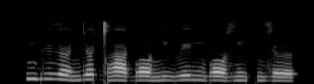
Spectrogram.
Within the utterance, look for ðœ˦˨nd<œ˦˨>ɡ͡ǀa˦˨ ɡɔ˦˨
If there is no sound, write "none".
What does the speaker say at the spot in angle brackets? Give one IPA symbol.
œ˥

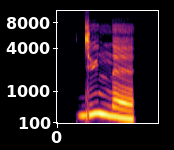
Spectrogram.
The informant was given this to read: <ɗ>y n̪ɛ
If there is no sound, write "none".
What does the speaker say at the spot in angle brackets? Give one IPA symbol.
d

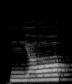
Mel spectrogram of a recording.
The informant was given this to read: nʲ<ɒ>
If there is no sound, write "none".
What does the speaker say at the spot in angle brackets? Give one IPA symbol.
ɒ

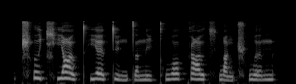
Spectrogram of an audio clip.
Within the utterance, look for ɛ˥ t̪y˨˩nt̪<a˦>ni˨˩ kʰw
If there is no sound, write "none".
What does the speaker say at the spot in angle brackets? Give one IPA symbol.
a˦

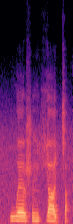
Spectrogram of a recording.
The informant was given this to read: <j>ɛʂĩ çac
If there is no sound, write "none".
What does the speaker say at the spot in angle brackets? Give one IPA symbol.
w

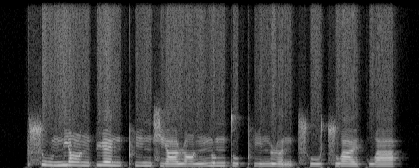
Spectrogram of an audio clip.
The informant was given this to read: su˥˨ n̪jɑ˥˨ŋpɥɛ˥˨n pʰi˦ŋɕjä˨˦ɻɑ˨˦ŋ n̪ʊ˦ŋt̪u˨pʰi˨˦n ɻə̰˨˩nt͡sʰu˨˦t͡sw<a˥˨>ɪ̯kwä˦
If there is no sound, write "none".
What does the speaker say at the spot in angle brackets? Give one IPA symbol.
a˥˨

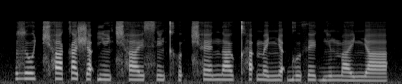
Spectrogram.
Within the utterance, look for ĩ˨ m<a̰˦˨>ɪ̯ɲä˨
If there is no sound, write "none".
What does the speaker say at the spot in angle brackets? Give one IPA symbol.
a˦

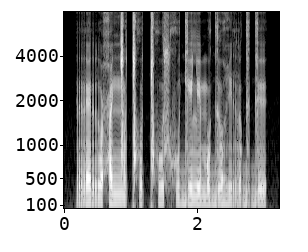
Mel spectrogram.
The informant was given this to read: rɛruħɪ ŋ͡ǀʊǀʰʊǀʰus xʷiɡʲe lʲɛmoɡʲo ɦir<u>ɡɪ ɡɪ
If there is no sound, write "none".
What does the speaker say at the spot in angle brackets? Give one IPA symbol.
ʊ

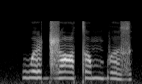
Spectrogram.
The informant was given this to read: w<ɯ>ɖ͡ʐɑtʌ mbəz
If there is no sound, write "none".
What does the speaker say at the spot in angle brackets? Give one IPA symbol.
ə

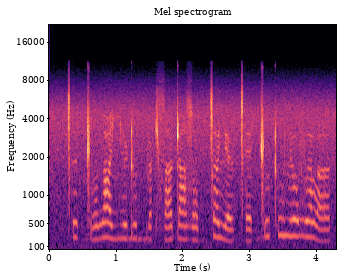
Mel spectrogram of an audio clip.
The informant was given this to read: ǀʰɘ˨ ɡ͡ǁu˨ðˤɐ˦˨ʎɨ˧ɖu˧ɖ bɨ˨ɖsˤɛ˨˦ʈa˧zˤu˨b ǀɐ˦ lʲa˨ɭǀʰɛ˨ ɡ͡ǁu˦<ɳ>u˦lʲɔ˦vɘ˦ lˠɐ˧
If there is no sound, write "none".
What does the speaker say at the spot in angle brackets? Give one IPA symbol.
ʈʰ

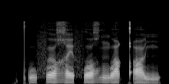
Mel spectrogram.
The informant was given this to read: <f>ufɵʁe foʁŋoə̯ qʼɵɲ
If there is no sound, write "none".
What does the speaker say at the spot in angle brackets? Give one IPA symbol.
pʼ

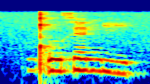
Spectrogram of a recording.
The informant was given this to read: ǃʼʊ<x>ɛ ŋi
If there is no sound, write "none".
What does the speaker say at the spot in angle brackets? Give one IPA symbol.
x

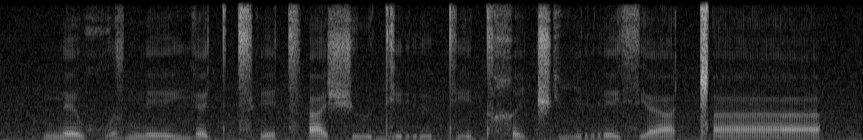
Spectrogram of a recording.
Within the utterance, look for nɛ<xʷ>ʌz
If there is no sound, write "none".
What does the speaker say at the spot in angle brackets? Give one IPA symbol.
xʷ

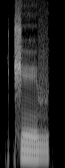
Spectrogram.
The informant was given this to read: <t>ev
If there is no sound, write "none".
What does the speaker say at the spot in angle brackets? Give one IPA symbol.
t͡ʃ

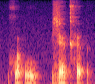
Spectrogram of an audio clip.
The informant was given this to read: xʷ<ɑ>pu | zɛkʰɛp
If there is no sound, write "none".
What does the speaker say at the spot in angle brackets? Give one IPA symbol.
ɑ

